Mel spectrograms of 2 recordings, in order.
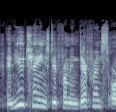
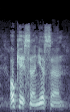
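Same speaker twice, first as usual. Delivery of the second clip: usual speaking voice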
